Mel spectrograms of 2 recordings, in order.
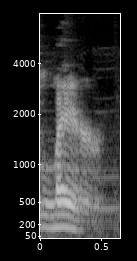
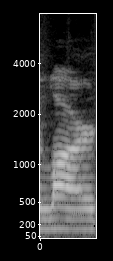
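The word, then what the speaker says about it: Lahr: last name they were they pronounced it Lair so I probably should have always said to you but I sometimes say lar just because I can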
